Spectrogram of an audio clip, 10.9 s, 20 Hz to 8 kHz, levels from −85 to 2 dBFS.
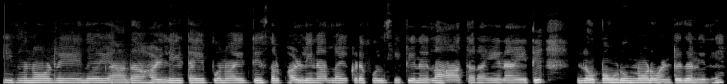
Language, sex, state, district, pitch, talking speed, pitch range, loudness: Kannada, female, Karnataka, Belgaum, 175 Hz, 125 wpm, 170-180 Hz, -17 LUFS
